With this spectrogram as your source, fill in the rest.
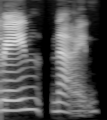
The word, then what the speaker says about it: Rain IX: Is it Rain IX? Is that how you pronounce it? Rain 9. Rain 9. Roman numerals, baby.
